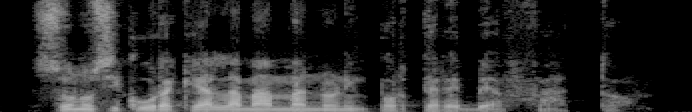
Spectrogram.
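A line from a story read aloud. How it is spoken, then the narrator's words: Plain. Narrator (Italian): disse Lucy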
